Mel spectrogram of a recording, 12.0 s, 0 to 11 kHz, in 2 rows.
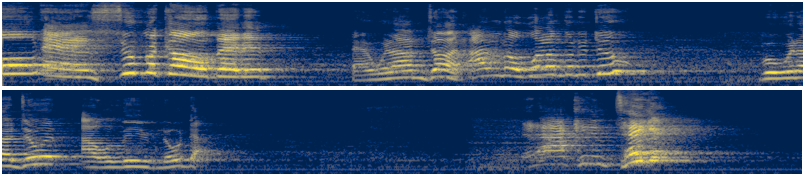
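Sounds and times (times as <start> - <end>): faint breath drawn in: 8.5 - 9.8
man speaking: 9.9 - 11.4.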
